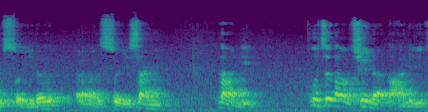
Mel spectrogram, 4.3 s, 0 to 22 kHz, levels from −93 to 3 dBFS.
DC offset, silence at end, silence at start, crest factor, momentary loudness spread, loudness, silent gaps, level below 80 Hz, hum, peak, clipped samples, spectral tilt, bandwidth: under 0.1%; 0 s; 0 s; 14 dB; 9 LU; -19 LUFS; none; -54 dBFS; none; -4 dBFS; under 0.1%; -4 dB/octave; 12 kHz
